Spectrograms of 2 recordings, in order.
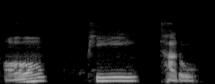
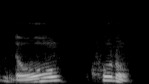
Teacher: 자음과 자음이 만나는 자리에서 비읍과 히읗이 결합해서 피읍으로, 히읗과 기읍이 결합해서 키읔으로 나는 소리입니다. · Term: 거센 소리 대기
